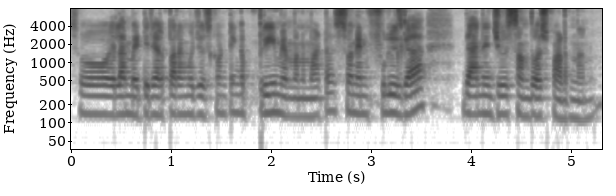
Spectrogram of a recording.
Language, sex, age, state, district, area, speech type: Telugu, male, 60+, Andhra Pradesh, Kakinada, rural, spontaneous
